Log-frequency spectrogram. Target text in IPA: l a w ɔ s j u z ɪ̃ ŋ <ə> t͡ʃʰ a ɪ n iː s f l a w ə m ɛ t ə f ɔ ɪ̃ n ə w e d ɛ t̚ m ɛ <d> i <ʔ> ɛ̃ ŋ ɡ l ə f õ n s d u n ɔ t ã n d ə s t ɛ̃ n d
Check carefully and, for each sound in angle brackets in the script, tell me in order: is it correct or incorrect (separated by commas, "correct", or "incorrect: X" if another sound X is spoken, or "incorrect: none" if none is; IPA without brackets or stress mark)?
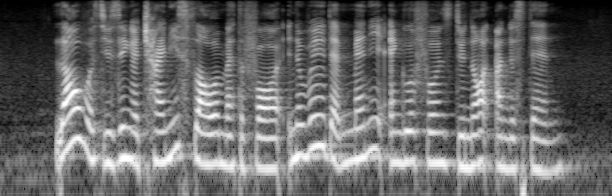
correct, incorrect: n, correct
